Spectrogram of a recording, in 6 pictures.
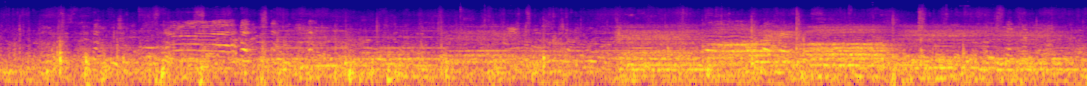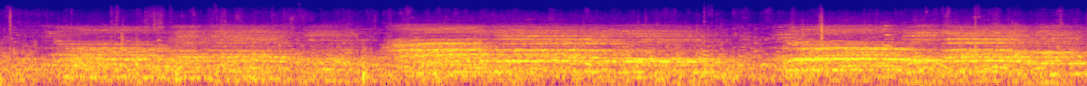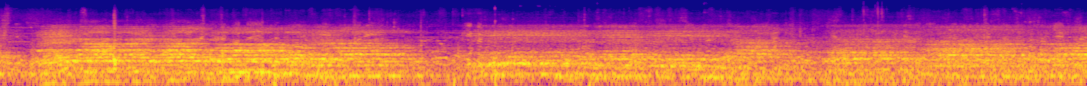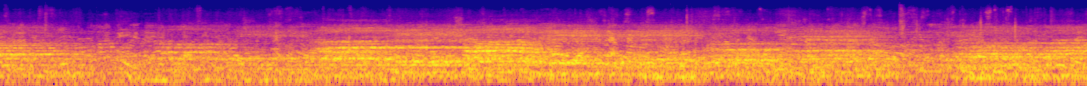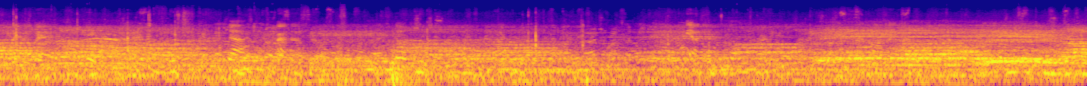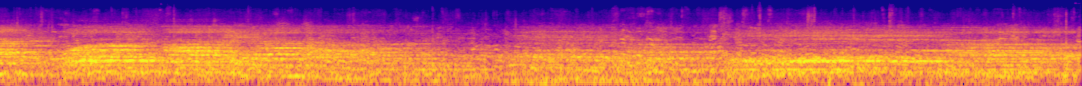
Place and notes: voices in front of the church, singing inside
